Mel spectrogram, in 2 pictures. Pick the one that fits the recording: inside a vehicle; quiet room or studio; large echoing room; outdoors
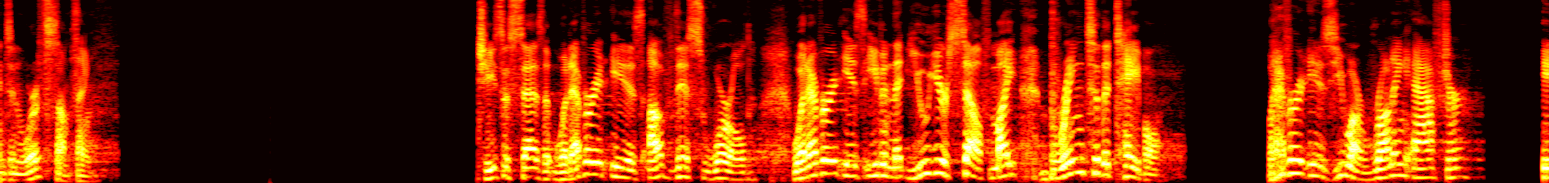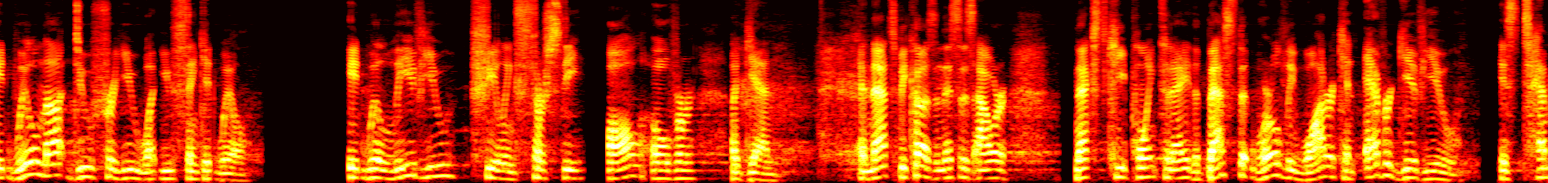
large echoing room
